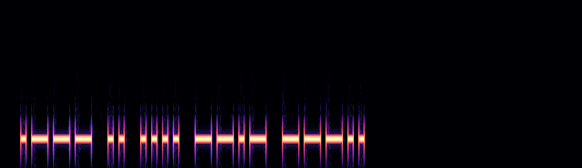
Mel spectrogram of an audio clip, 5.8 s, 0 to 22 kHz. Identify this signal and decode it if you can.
Morse code, heard as a keyed tone, about 22 wpm, 700 Hz. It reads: JIHQ8
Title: Code Groups - 5 Letter:Numbers - 22wpm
